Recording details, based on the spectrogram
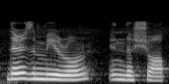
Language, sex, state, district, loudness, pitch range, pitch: English, female, Arunachal Pradesh, Lower Dibang Valley, -13 LUFS, 210-250 Hz, 225 Hz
